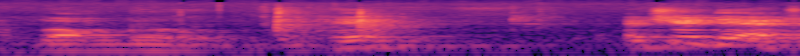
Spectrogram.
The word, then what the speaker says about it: Bordeaux: So the correct pronunciation we don't talk about the English way of looking. It's called Bordeaux.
